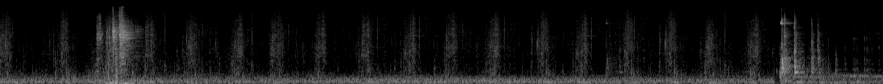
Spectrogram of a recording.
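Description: Footsteps tread steadily on stone.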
